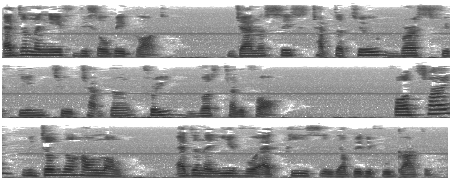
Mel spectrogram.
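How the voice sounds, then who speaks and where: Somewhat breathy, a man speaks at medium pitch and a fairly slow pace, with ordinary pitch variation. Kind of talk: bedtime Bible story reading for children.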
